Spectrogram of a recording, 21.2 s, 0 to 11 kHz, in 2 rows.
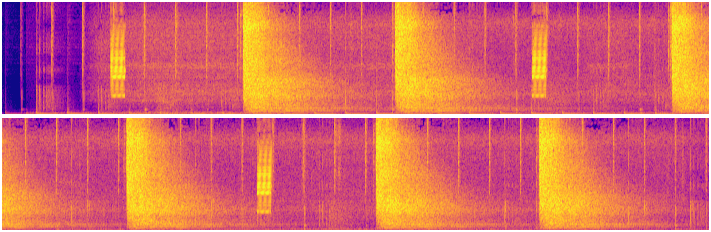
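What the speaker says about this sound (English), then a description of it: "On command, fire 2 rounds in 3 seconds, assume the ready position." A Colt MKV Trooper revolver fires repeatedly at a shooting range, about eight loud, sharp cracks with ringing decays spaced a couple of seconds apart, plus a few short electronic beeps.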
